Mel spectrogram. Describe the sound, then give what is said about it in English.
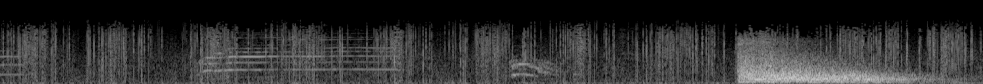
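A bugle plays a short call at retreat over a steady hiss, then one loud boom from Fort Fuller's single cannon firing the sunset gun erupts and rumbles away over several seconds. “It was time for retreat and a sunset gun.”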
